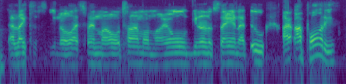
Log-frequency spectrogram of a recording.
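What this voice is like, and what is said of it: New York accent. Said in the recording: “in New York, I'm like a regular guy ... they don't know this accent”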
